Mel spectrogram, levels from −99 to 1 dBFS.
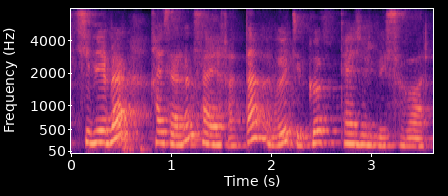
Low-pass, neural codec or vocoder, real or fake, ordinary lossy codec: none; codec, 16 kHz, 2 kbps, X-Codec, HuBERT features, trained on general audio; fake; none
